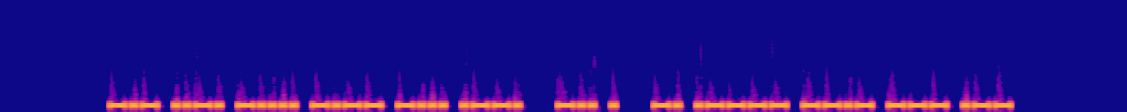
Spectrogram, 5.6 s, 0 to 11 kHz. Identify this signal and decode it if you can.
Morse code, heard as a keyed tone, about 42 wpm, 700 Hz. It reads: KF6YBP DE N1QOW
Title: USA Callsign DE Callsign 45wpm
